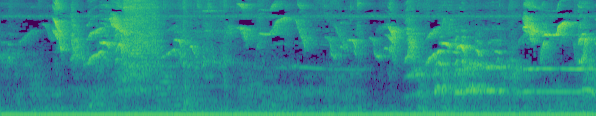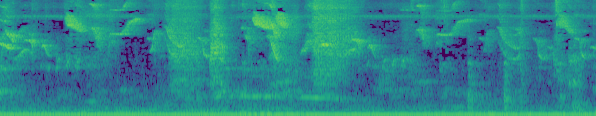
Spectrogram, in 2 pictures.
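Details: Oriental magpie-robin, a female used as a decoy in a trap at home: a busy run of short, high chirps and whistled notes, some rising and some falling, over a steady low hum.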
